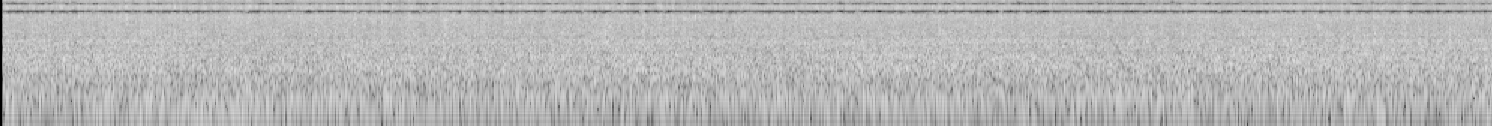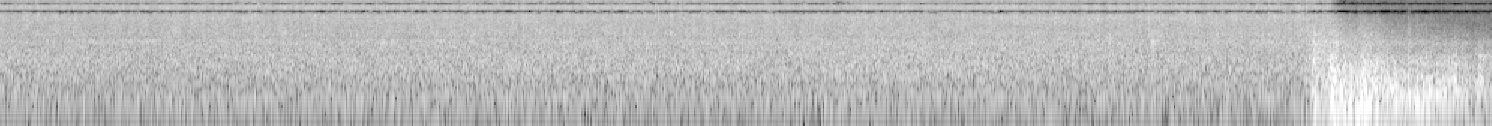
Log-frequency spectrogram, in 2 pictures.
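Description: Heavy rain falling steadily on garden plants and paving, an even hiss. About two seconds before the end, a loud low rumble of thunder breaks in.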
